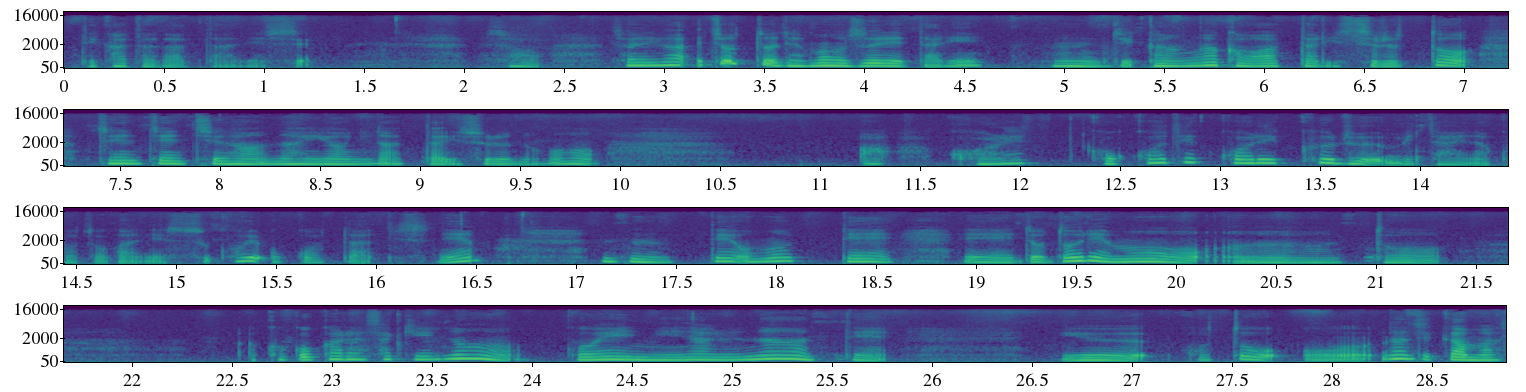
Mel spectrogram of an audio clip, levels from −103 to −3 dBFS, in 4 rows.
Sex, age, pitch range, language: female, 50-69, 170-230 Hz, Japanese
